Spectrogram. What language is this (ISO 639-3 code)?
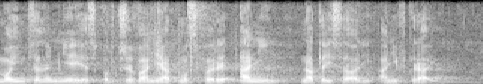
pol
